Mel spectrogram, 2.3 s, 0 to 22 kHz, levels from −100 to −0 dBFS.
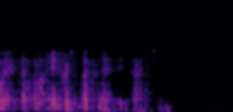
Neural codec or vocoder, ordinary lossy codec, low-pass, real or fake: codec, 24 kHz, 0.9 kbps, WavTokenizer, small release; Opus, 24 kbps; 3.6 kHz; fake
